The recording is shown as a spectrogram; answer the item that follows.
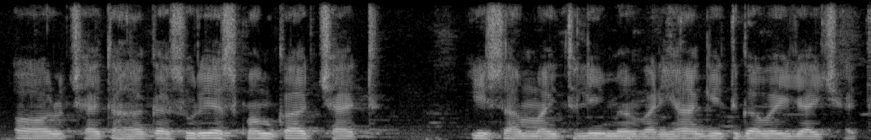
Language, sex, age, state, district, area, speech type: Maithili, male, 45-60, Bihar, Madhubani, rural, spontaneous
